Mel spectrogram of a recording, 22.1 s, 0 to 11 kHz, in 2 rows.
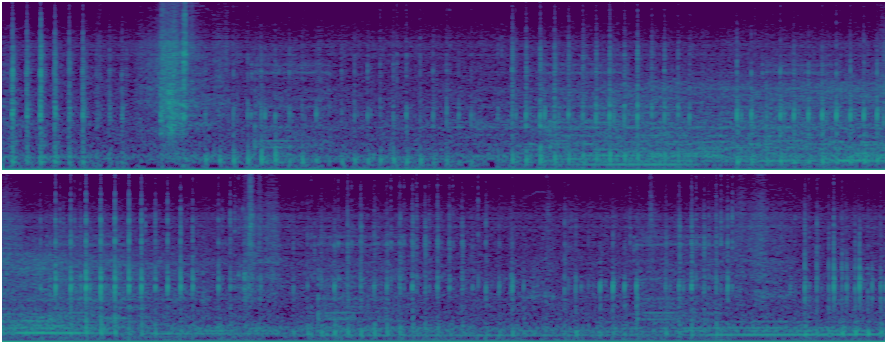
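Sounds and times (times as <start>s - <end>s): foam applicator tapping on card: 0.0s - 1.7s, 2.4s - 22.0s.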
